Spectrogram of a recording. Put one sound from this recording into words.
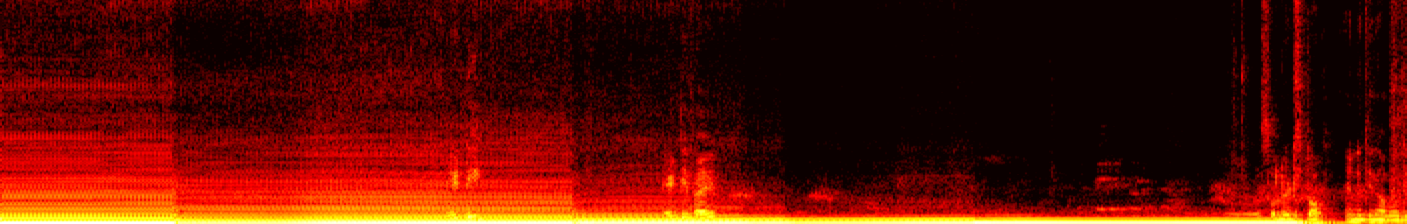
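A loudspeaker plays a loud, deep humming tone that drops in pitch in steps.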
